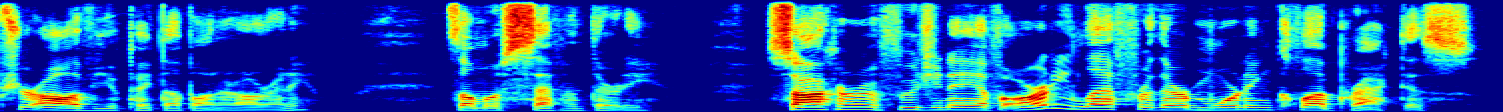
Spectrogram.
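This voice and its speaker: A woman's voice: deep voice, brisk, a bit bright. A woman hosting a casual game playthrough, reading narration aloud in an informal, reactive way. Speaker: gaming channel host.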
